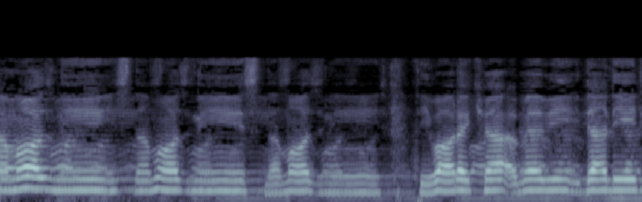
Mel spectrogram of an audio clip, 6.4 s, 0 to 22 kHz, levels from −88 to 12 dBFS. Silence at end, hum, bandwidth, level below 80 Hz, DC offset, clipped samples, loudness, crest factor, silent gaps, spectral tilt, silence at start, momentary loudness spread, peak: 0 s; none; 8 kHz; -48 dBFS; under 0.1%; under 0.1%; -23 LUFS; 18 dB; none; -7 dB/octave; 0 s; 13 LU; -4 dBFS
